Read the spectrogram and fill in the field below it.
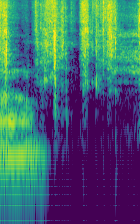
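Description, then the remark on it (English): A deck of intention cards is shuffled by hand, making quick papery flutters and soft slaps, briefly preceded by a voice. “And I'm shuffling like my grandmother used to shuffle.”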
